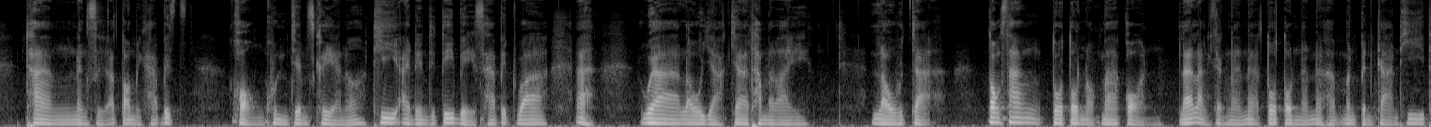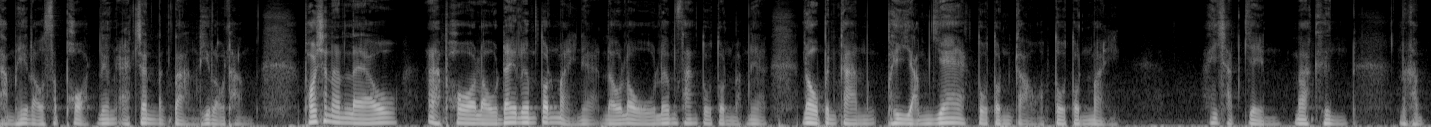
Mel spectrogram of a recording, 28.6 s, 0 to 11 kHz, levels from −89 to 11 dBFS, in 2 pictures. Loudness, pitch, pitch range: -24 LUFS, 100 Hz, 95-110 Hz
